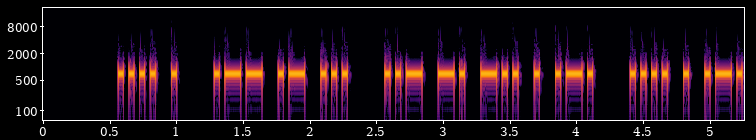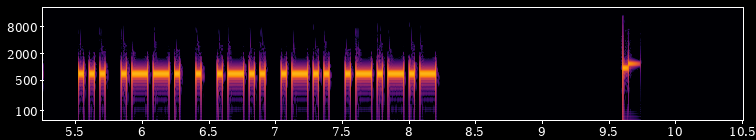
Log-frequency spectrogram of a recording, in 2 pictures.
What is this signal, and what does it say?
Morse code, heard as a keyed tone, about 30 wpm, 700 Hz. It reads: HE WAS UNDER HER SPELL.
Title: Sentences from Top 1000 Words - Review Part 1 - 30wpm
